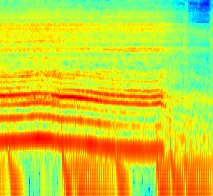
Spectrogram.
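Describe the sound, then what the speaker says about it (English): A small chainsaw cuts through wood, its loud motor note sliding slowly lower under load before the cut eases and the sound drops away near the end. "With just a small chainsaw, you might wonder what it could possibly achieve."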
